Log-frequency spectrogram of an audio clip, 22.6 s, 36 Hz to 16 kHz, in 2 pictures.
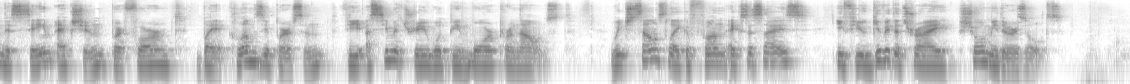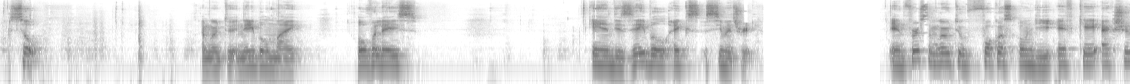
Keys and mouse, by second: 12.5 middle click, 14.7 middle click, 18.5 click, 20.0 middle click, 20.6 middle click, 22.5 middle click.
